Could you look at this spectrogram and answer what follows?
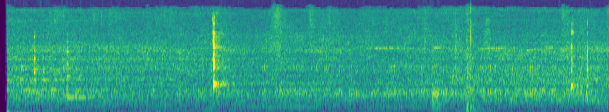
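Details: Two soft, sharp hiccup sounds about three and a half seconds apart against quiet room noise: infant hiccups.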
